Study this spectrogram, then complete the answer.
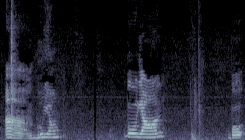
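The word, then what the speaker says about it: bouillon: like um who y'all bullion bullion you know yeah yeah the cube it's not they say yeah there's no end like it's not booting his tongue ever hit the end the top of your mouth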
